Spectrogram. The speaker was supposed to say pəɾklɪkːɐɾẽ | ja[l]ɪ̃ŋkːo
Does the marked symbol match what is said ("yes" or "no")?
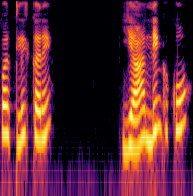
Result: yes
